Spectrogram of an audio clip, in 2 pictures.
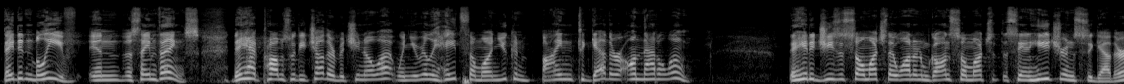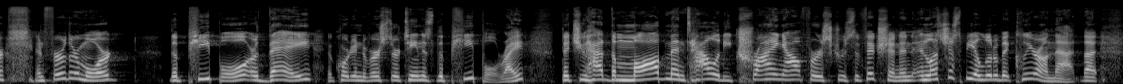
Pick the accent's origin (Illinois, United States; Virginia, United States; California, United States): California, United States; Now, I have to excuse me for being a Californian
